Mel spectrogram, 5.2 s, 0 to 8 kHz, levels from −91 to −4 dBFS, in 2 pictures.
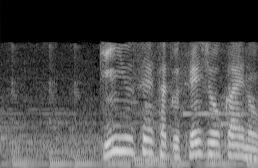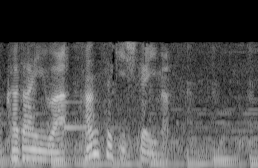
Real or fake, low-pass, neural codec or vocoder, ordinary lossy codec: real; 7.2 kHz; none; AAC, 16 kbps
